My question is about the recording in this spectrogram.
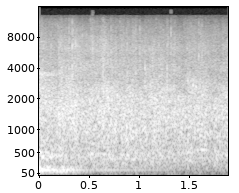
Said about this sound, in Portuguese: Oh glória, vamos aplaudir mais ao nome de Jesus. Vamos aplaudir muito.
